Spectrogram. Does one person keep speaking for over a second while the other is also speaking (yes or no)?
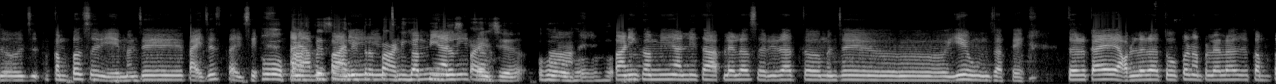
yes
